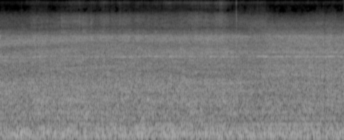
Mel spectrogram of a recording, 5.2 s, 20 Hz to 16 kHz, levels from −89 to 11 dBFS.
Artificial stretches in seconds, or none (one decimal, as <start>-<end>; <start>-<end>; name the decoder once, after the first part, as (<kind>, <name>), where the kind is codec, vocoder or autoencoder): 2.5-4.7 (vocoder, BigVGAN v2)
